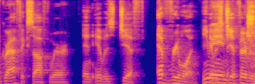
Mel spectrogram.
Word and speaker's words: GIF: was working on graphic software and it was jiff everyone you mean if there's graphics software so period hearing these other pronunciations is its it just sounds like a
